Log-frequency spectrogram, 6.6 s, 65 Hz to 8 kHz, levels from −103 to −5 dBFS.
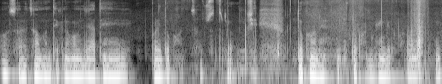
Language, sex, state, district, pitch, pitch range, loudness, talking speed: Urdu, male, Bihar, Saharsa, 95 Hz, 95-100 Hz, -20 LUFS, 115 wpm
